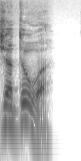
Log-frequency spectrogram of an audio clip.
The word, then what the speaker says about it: Jadot: Jadon. Louis Jadot.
